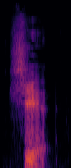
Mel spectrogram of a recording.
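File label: "shi4", Mandarin Chinese; 是; ～だ、～である; dictionary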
